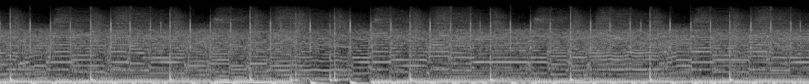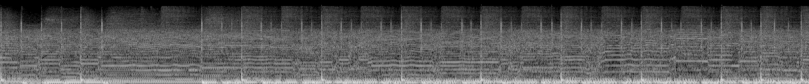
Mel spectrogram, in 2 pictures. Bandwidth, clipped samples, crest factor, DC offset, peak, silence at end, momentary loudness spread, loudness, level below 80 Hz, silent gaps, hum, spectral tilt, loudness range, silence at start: 16.5 kHz; under 0.1%; 16 dB; under 0.1%; 0 dBFS; 0 s; 2 LU; -17 LUFS; -22 dBFS; none; none; -5 dB/octave; 1 LU; 0 s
